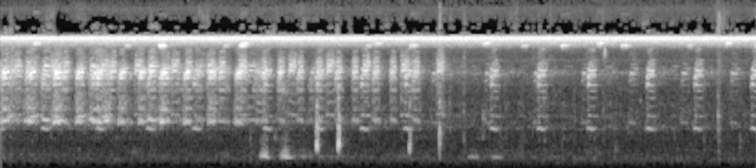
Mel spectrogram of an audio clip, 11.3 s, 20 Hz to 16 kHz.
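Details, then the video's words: :Green tree frogs (Hyla cinerea) in chorus at Headquarters Pond, SMNWR, around 9:10 pm on June 2, 2021. Many nasal, harmonic honks overlap quickly. A few low grunts come through near the middle, over a steady high insect drone. "Green Tree Frog Chorus"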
